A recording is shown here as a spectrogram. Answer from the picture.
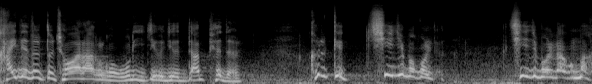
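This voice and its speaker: A woman speaks fairly quickly in a Jeolla accent, her pitch swinging very widely. Noticeable background noise runs underneath. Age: 80s+. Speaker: rural elder interviewee. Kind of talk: casual interview.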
